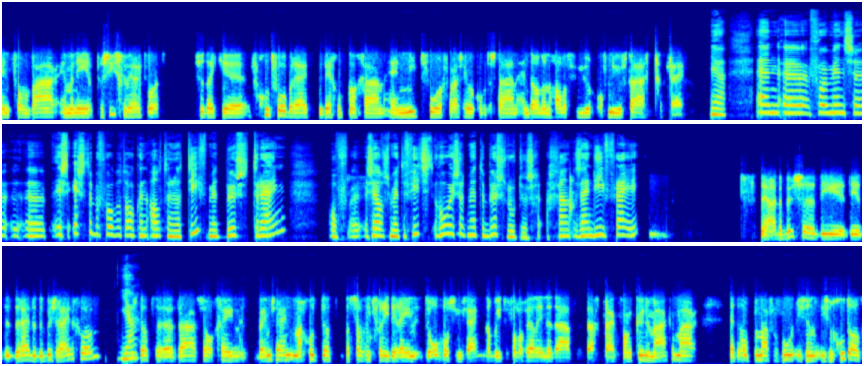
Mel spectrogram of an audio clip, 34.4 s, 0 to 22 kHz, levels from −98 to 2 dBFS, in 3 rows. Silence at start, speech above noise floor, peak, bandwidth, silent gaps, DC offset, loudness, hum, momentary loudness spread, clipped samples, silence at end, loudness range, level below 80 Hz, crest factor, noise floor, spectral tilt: 0 s; over 59 dB; -12 dBFS; 16.5 kHz; none; under 0.1%; -31 LUFS; none; 7 LU; under 0.1%; 0 s; 3 LU; -80 dBFS; 18 dB; under -90 dBFS; -3.5 dB/octave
